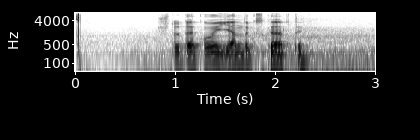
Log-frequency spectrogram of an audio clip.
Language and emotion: Russian, neutral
